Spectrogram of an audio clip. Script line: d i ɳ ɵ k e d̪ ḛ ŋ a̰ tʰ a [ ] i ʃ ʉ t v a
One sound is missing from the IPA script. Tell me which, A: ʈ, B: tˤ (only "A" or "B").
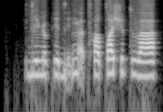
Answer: B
